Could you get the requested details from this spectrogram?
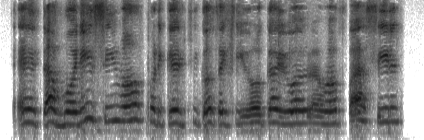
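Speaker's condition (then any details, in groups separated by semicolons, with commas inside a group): Cerebral palsy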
